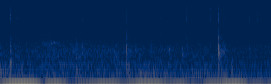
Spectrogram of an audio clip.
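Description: Computer keyboard being typed on: a run of irregular keystroke clicks.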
